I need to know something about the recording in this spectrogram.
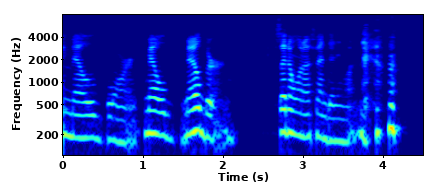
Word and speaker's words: Melbourne: This case happens in Melbourne, Australia, or Melbourne, Australia. Is that how you say it? Melbourne. I know when they say it, it's completely Either different. It's like Melbourne.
